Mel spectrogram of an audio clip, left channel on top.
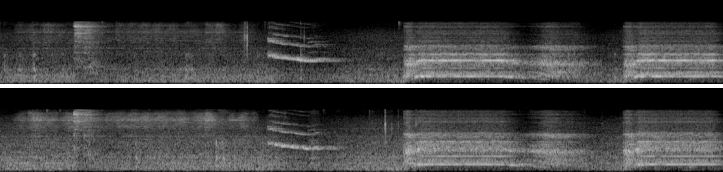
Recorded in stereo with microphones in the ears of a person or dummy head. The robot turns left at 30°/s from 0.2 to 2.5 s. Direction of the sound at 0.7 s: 60° right (ahead or behind).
